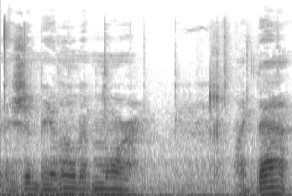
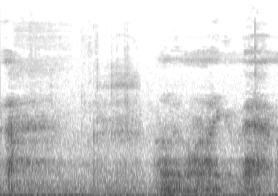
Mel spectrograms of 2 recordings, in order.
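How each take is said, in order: First: Said in the usual way. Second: Whisper. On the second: Real, not acted. Repeats line, whispered.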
